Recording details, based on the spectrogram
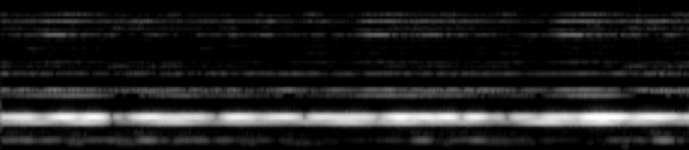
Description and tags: crystal loop
Made to represent glass or crystal harmonic sounds. Also uploaded a separate version with an additional low-pitched hum. Reminiscent of chest or other point-of-interest proximity sounds in major video games
Recombined numerous times to give it a more homogenous sound, and edited for seamless looping.
harmonic, loop, glass, crystal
